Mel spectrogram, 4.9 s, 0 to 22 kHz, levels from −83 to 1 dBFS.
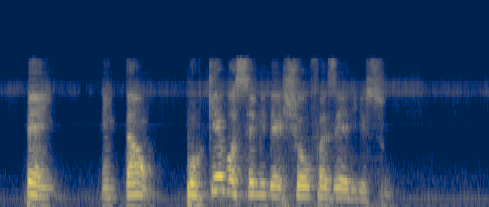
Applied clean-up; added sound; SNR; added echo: neural separator model SepFormer DNS4.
